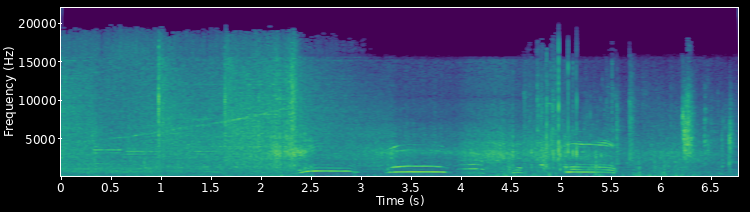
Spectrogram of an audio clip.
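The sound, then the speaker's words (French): Steady rushing wind and churning waves fill the scene, as if aboard a boat at sea at the North Pole, with a few drawn-out wailing tones rising and falling midway through. “Je crois que le bateau se dirigeait tout seul.”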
